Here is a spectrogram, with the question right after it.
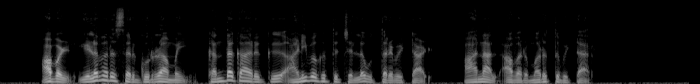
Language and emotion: Tamil, neutral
